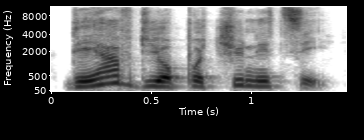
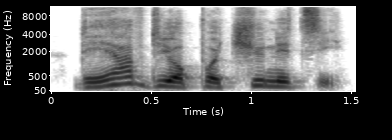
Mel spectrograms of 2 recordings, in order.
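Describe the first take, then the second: No difference in how they are said.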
